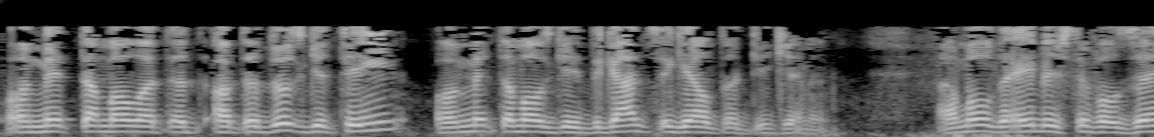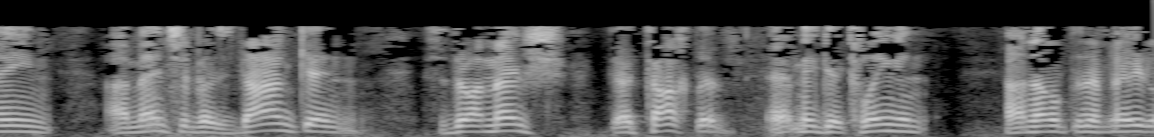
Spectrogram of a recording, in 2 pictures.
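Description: A man giving a sermon through anecdotes, in a halting, stop-and-start way, on a dull lo-fi recording. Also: medium pitch, no echo. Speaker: religious teacher.

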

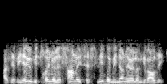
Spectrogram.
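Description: A man giving a storytelling religious talk, retelling events in a quick run-on way and jumping up in pitch for the voices he quotes. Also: breathy edge. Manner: quick run-on phrasing with many Hebrew religious terms. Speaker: religious teacher. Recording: tinny phone-line or radio-band sound.

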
